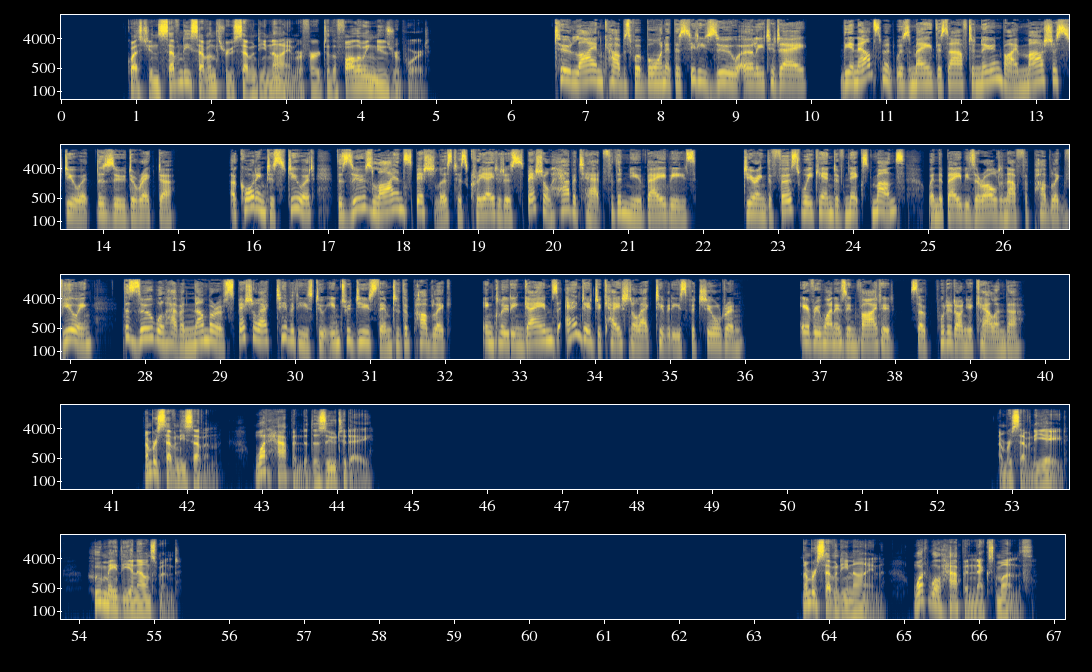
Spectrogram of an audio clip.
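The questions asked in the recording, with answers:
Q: What happened at the zoo today?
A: Two lion cubs were born.

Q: Who made the announcement?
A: The zoo director.

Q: What will happen next month?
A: Special activities to introduce the cubs to the public.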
